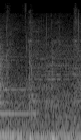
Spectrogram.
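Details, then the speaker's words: Two soft clicks over background music as new electrode pads are pushed into a Philips HeartStart OnSite AED and lock into place. "You take the new pads and pop them into the device until you hear it click."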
